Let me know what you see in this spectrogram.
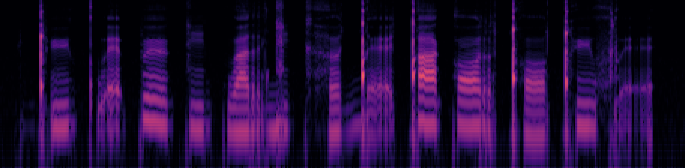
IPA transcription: ǃʼy˨kʷʼɛ̰˦ pø˦˨ ki˨kʷa˨rɡi˨khə˨ ɡ͡ǃɛ̰˦ǃa˦k ɔ˦rǃʰɔ˨ǃʰy˦xʷ ɾɛ̰˨

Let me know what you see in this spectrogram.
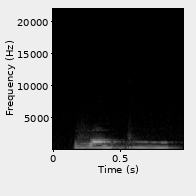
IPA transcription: vɑwbu

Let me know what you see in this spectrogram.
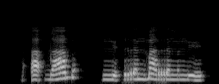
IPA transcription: ʔaʔ dab | ŋyʔ rənɓa rəŋəŋ y

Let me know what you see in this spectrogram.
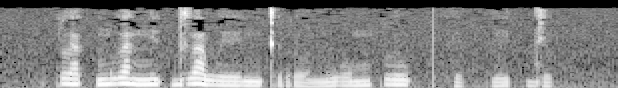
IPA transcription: pla˥˩k̚mɯ˥˩a̯ni˥˩ʔdɯ˥˩a̯ weː˧ŋtro˩˦n wo˦˥mplu˥˩ʔpʰe˨˩k̚ li˦˥t̚de˦˥k̚

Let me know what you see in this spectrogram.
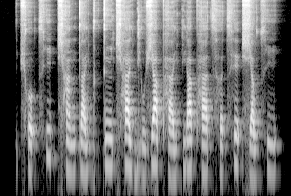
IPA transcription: t͡ɕʰo˨ʔt͡sʰi˦ʔt͡ɕʰã˧n t̪a˧jɡə˨k̚ t̪ĩ˦ t͡ɕʰa˥˧jɡju˧ ɕa˥˧pʰa˧jkja˦ pʰa˧t͡sʰə˧t͡sʰe˦ʔ ɕa˧wt͡sʰi˦

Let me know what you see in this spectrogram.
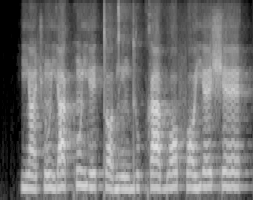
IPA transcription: jã˨ʃũ˨ja˨˦ kũ˦je˧tɔ˨dĩ˨ du˨ ka˨bɔ˧ fɔ˧jɛ˦ ʃɛ˦

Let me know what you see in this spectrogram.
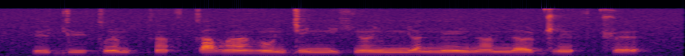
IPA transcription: yɟyklœ̃b kãθkaβãðõ ɟeɲeçœ̃ʎɲœ nẽɡã nœ ɖ͡ʐẽθʈ͡ʂø

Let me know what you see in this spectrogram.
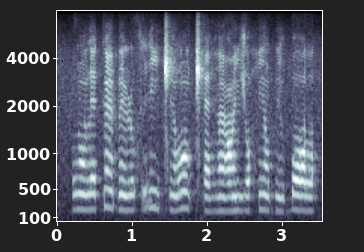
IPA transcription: ðɔ̃lɛkæ̃pɛ̃ ɭoxrĩǁĩ lˠõlˠǁʰæ ɦãʕĩʒɔ hĩlˠpĩl ɓɔlˠ

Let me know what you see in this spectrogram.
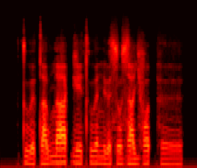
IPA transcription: t̪u˧˩ə̯t̪a˨˦wnaː˦˥k̚ɣe˧ t̪ʰu˧ə̯nɨ˧˩ə̯so˧ za˧jvɔ˦˥t̚hə̤ː˨˩

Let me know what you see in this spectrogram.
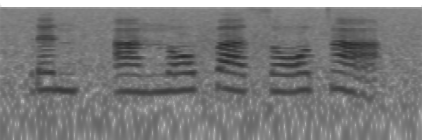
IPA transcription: ɾɛnt͡sʼãnɔfa sɔ tã

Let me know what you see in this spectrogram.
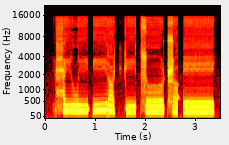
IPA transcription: ħiːwiːʔiːɾɒ t͡ʃʼi t͡soːʈ͡ʂɒ ʔeː

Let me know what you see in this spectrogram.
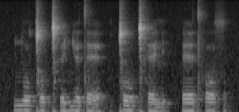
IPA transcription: ʎoǀoǀʰɘ ʎɘtɛ | ǀoǀʰɛlʲ | ɛtʰɔs

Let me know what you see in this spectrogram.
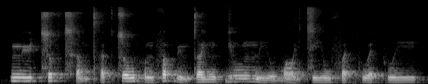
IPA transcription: myː˥t̚sʊ˥k̚t͡sʰɐ˨˩m t̪ʰɐ˨k̚ t͡so˥whʊ˨˥ŋfɐ˥p̚yː˨˩m t̪ɐ˧jŋʊ˨˥k̚ juː˥ŋmiː˨wmɔː˨˩j t͡siː˨wfɐ˨˥t̚ kʷɛː˨t̚kʷiː˧

